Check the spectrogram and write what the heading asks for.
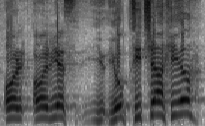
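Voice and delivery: put-on high, halting old European immigrant accent. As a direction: imitate an old European sub with broken English. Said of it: "That's an accent I know".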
